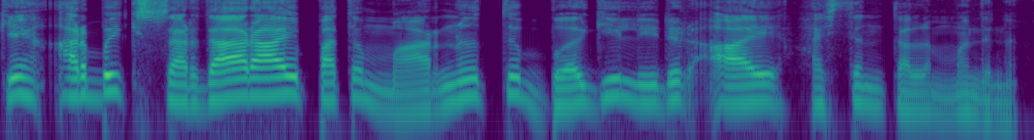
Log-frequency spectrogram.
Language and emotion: Kashmiri, neutral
